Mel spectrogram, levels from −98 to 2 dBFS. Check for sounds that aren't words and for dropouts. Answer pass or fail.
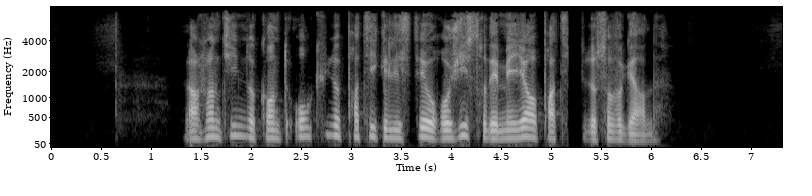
fail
